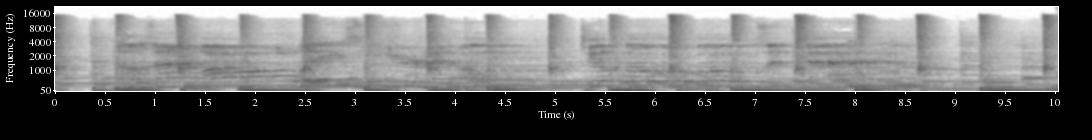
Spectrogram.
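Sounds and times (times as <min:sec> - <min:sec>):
drum hits: 0:00.0 - 0:10.0
live country band: 0:00.0 - 0:10.0.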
